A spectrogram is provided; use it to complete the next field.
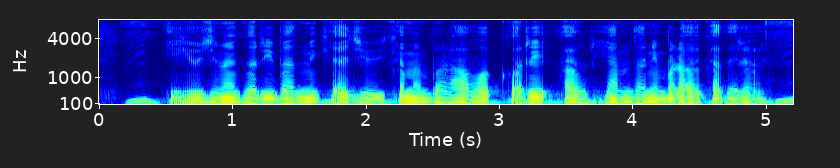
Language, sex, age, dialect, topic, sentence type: Bhojpuri, male, 25-30, Northern, banking, statement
